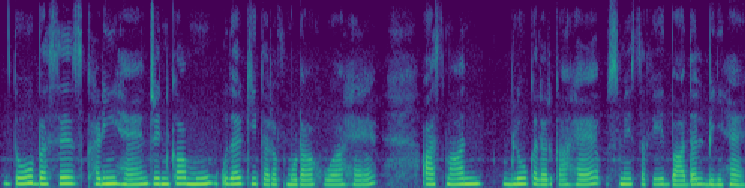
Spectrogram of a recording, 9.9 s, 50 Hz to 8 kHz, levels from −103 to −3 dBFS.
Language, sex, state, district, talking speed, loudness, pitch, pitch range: Hindi, female, Uttar Pradesh, Jalaun, 135 wpm, -28 LUFS, 230 Hz, 215-245 Hz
